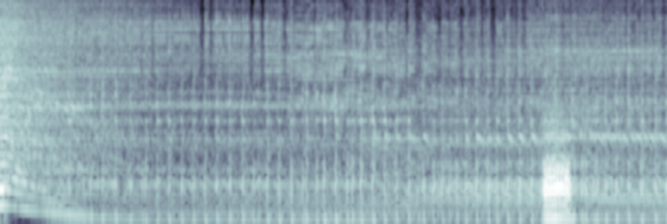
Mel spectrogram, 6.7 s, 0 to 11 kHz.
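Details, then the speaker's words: Husqvarna 455 Rancher chainsaw, idle then a throttle blip: quick, even two-stroke putter, then a flare with hesitation right off idle; owner suspects carb tuning or air filter, not confirmed. "So, as you can see, we got that little hesitation right off of idle. Everything else sounds pretty good."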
